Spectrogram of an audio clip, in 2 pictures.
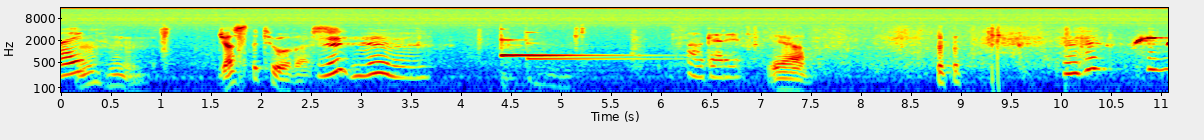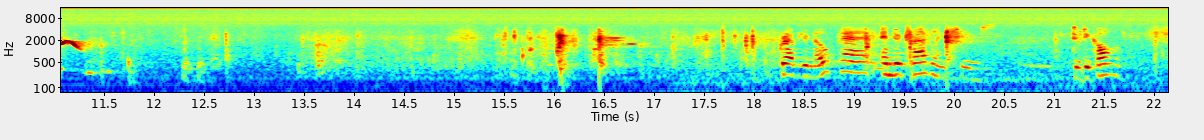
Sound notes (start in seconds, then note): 6.0 doorbell rings; 12.3 andrew whistles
